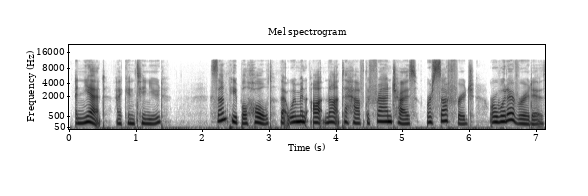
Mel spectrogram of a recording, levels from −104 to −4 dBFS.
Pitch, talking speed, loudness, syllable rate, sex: 215 Hz, 175 wpm, -17 LUFS, 5.3 syllables/s, female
